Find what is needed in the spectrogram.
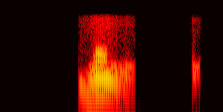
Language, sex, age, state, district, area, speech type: Malayalam, male, 45-60, Kerala, Idukki, rural, conversation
